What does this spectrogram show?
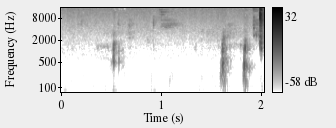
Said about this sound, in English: and I'm here with my first cup of coffee. And I saved the first sip for you.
